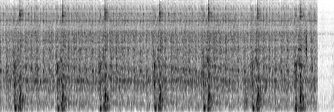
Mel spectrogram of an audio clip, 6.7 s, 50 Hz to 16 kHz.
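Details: Retrol HM-01 7cc four-stroke horizontal hit-and-miss model engine, electric-started: sharp, crisp pops about once a second, evenly spaced with coasting between firings, then it stops; normal hit-and-miss running.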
